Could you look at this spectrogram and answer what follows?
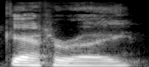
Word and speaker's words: Gatay: The village is pronounced Gatay. Stress first syllable.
